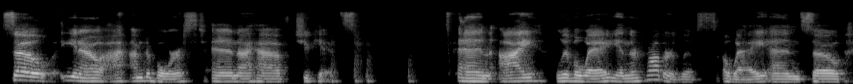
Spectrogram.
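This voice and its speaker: A woman's voice: extremely low pitch, takes it slowly, a bit bright. A middle-aged woman in casual podcast conversation, rambling with many restarts and fillers as she tells a story from home. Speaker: life coach.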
